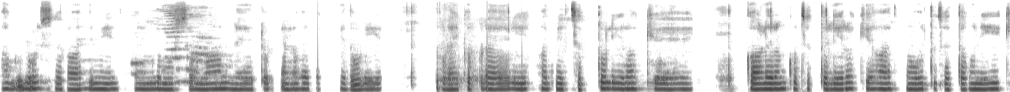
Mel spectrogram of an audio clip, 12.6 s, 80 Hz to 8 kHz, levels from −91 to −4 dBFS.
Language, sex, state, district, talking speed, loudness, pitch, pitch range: Rajasthani, female, Rajasthan, Nagaur, 160 wpm, -35 LUFS, 180 Hz, 175-185 Hz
